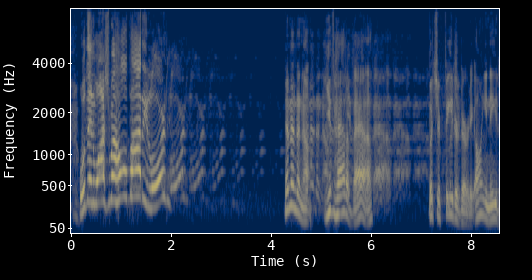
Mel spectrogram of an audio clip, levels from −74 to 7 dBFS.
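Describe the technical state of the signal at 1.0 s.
At 1.0 s the speech is intact, with no fault present; it has passed through normal call microphone processing, which trims the lowest bass and leaves nothing above 8 kHz.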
